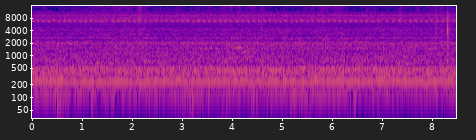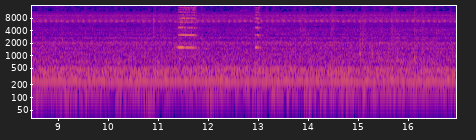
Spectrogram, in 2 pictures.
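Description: Steady electric motor hum, as from a running fan or an idling sewing-machine motor. About eleven and a half seconds in comes one short high-pitched chirp, and a fainter one about a second and a half later.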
